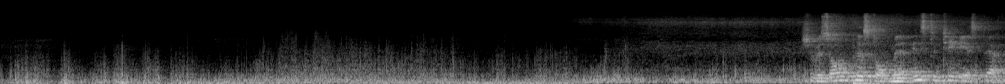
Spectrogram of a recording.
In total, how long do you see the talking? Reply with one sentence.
The talking can be heard for 2 seconds in total.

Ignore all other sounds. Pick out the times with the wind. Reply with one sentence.
The wind can be heard from 0.0 to 10.0 s.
